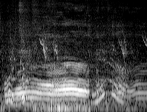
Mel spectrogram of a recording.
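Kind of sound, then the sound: animal, grumpy tiger growling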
